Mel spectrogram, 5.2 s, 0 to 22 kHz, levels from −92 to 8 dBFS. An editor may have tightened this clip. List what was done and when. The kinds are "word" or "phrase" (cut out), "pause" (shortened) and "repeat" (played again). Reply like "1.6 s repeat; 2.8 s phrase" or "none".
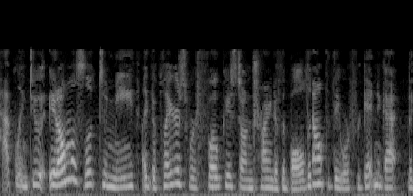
1.7 s pause; 2.5 s word; 3.5 s word; 3.9 s word

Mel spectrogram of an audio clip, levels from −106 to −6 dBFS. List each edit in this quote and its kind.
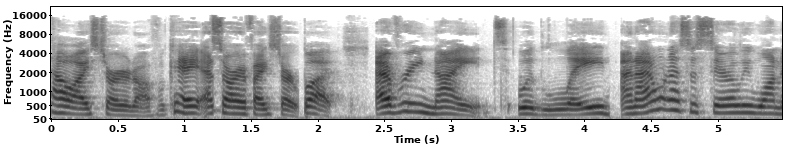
1.2 s word; 1.8 s phrase; 2.4 s pause; 3.5 s word; 4.2 s word

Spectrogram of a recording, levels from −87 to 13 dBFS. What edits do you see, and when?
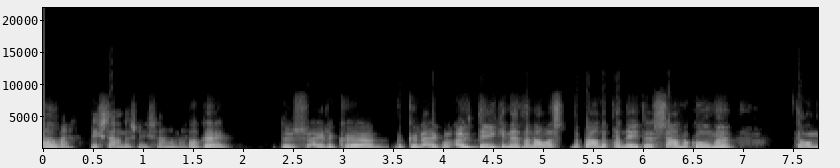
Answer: none

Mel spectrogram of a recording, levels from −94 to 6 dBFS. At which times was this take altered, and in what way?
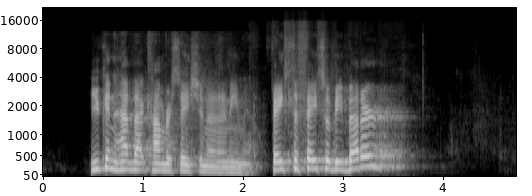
2.2 s pause

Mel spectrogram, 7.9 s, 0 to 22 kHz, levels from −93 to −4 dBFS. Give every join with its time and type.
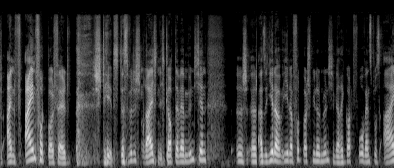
2.6 s word; 5.1 s word

